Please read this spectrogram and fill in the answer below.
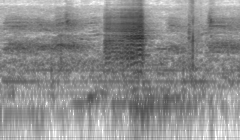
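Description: A macaw giving one harsh, rasping squawk about a second in, lasting about half a second.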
